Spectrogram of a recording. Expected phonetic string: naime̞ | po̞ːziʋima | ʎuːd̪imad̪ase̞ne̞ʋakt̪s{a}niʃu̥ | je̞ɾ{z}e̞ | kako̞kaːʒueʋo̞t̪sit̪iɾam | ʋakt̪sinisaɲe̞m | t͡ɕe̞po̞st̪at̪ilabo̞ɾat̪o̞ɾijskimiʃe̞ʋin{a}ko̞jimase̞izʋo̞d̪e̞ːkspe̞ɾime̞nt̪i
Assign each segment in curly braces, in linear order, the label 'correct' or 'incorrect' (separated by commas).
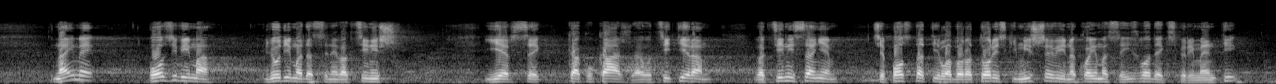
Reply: incorrect, incorrect, correct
